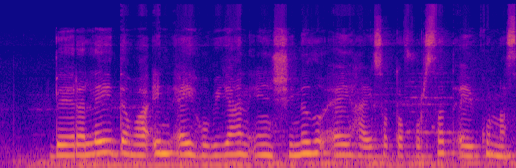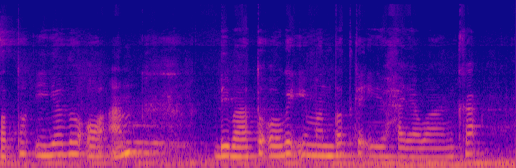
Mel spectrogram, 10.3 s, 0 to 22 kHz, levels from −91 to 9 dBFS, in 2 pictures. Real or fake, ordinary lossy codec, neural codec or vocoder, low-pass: real; Opus, 32 kbps; none; 19.8 kHz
